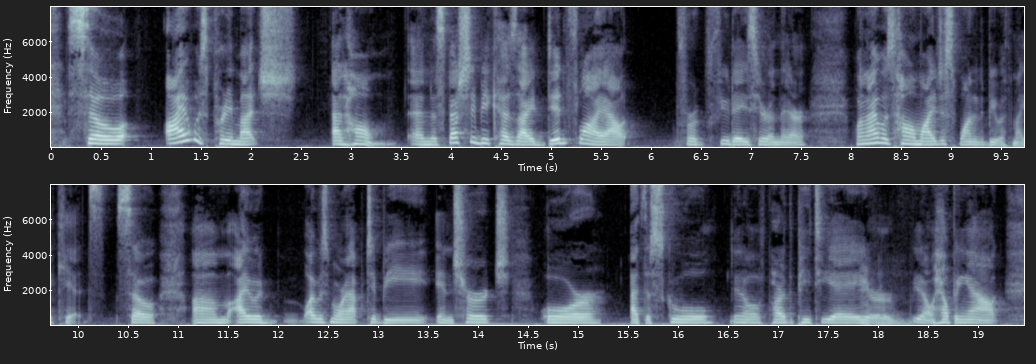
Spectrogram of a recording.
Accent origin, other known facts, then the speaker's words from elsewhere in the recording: Oregon, United States; even though I grew up in Oregon, and Oregon is absolutely beautiful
